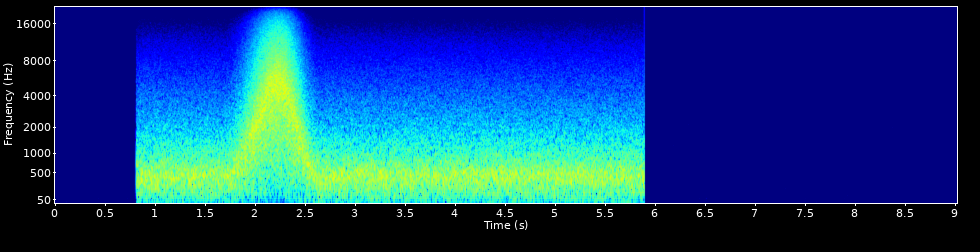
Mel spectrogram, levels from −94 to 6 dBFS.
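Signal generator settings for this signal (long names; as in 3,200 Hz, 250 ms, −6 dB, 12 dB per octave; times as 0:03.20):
pass-by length 5.08 s, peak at 0:01.43, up 0.57 s, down 0.42 s, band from 450 Hz, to 5,300 Hz, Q 1.6, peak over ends 14.5 dB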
